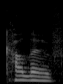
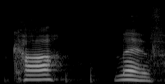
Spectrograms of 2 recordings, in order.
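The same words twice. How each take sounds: First: Said in the usual way. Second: Kalev drawn out, louder, stressed first syllable KA; name said out. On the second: Shown as a demonstration. Teacher to students, first take of Kalev, slow and stressed. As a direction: say "Kalev" slowly and firmly, KA-lev. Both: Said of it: "But his name was this".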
